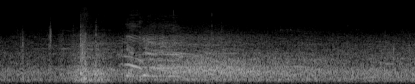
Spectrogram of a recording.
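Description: Cricket ground crowd noise from a TV broadcast: a single sharp knock about a second in, then the crowd's mingled voices and shouts swell and hold.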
